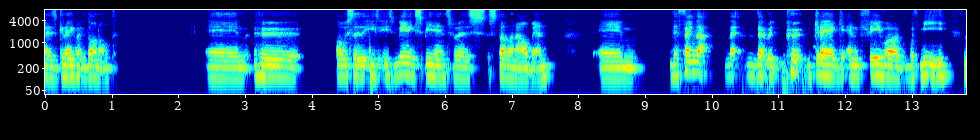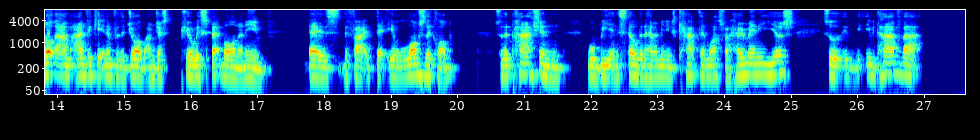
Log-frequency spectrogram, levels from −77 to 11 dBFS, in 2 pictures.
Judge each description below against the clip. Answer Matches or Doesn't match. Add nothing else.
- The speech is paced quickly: Doesn't match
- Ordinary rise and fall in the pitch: Doesn't match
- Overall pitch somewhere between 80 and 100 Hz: Doesn't match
